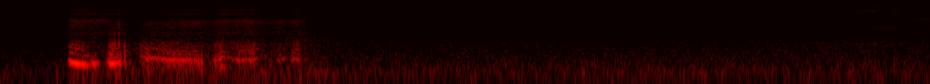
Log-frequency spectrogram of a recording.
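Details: Brief run of rattling, snorting breath sounds from a small Yorkshire terrier, then quiet room noise; snoring.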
